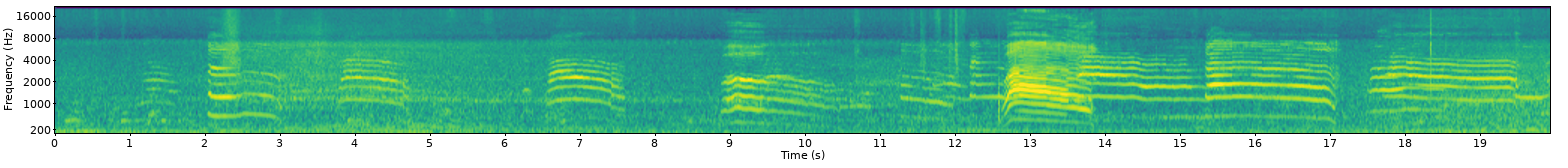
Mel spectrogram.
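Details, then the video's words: Several domestic cats, a little cat and a tom cat among them, meowing before eating; repeated harmonic meows, some rising then falling, others drawn out and wavering, overlapping from different cats, with a loud strained cry near the middle. "Little cat and tom cat meow and other cats too before eating"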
